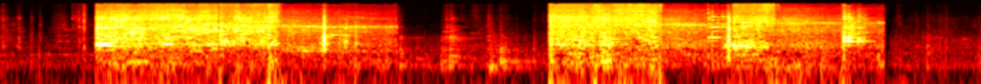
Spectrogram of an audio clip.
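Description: An angle grinder whines loudly as it cuts through metal.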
